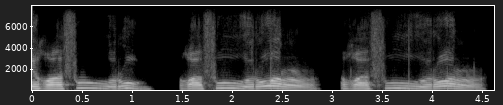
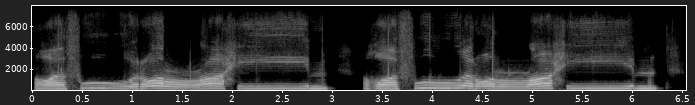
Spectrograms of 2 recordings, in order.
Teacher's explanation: the noon has completely gone, and there's no ghunna. · that noon that you hear is going to become a copy of the next letter, which is a ra. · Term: bidun ghunna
